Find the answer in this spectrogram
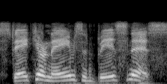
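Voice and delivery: grating, harsh, high-pitched hiss. A narrator voicing an unseen voice demanding names and business: harsh hissing voice. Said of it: "a harsh voice hisses".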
